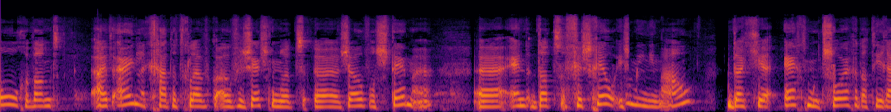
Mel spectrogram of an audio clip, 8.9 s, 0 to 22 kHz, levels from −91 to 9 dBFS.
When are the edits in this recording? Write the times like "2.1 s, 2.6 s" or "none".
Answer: 4.7 s, 5.2 s, 6.2 s, 7.1 s

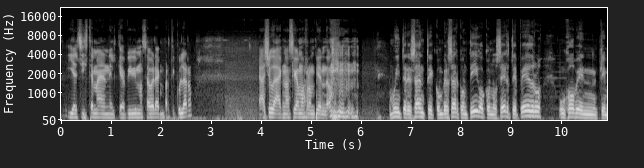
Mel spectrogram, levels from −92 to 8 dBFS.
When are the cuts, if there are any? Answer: 2.0 s, 4.0 s, 4.4 s, 6.6 s

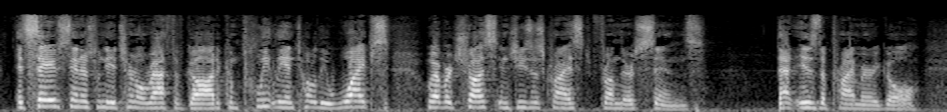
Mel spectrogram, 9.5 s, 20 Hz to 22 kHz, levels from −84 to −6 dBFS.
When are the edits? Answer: none

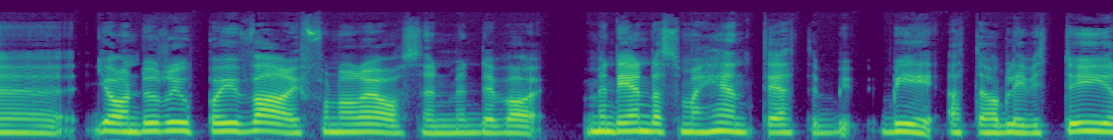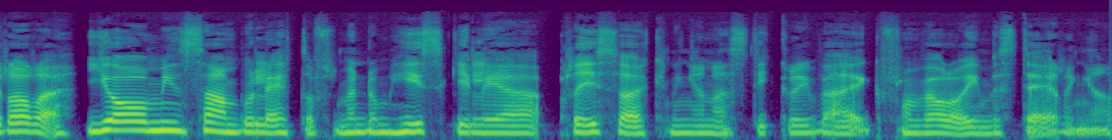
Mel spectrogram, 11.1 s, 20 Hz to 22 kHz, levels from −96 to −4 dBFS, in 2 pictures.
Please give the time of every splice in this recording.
6.0 s, 7.2 s

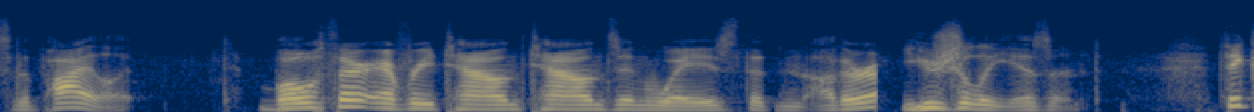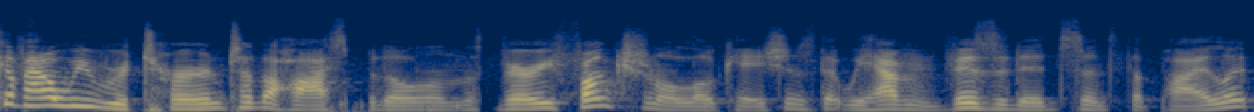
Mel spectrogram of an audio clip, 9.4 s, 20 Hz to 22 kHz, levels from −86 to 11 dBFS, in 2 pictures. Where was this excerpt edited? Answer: 2.0 s, 2.9 s, 3.3 s, 6.5 s

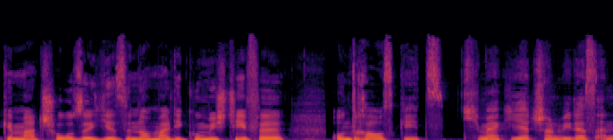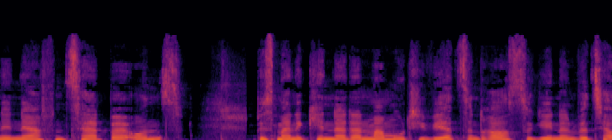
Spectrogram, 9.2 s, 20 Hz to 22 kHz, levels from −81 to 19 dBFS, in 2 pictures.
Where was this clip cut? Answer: 2.4 s, 6.4 s

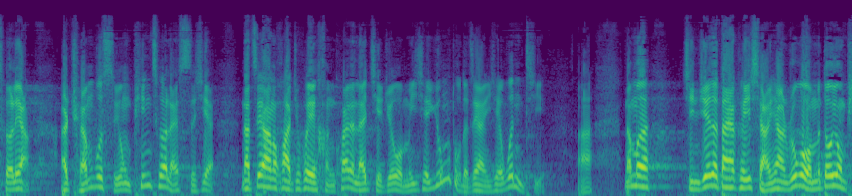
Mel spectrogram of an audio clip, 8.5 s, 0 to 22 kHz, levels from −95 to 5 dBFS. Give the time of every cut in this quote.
none

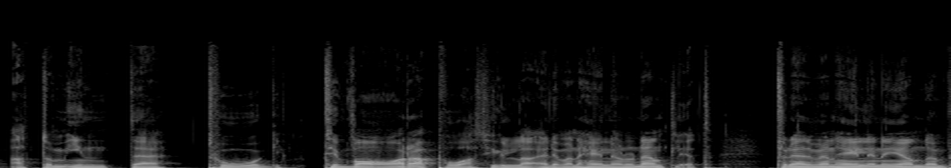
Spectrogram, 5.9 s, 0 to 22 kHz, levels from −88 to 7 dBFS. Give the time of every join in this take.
1.9 s

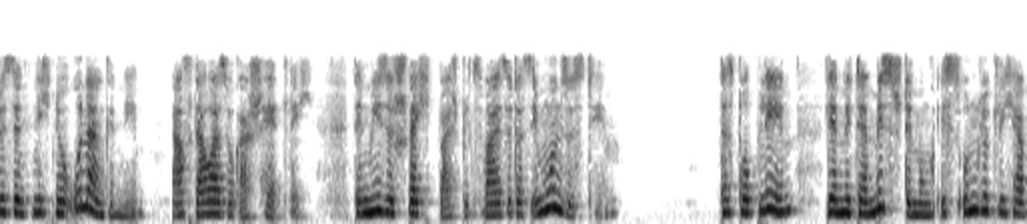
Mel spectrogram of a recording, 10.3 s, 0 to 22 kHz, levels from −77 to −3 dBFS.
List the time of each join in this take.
1.7 s, 4.0 s, 8.3 s, 9.3 s

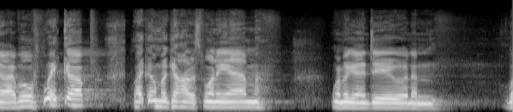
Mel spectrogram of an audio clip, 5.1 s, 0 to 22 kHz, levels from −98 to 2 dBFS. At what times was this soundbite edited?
1.2 s

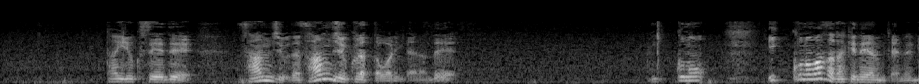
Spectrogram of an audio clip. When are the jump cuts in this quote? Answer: none

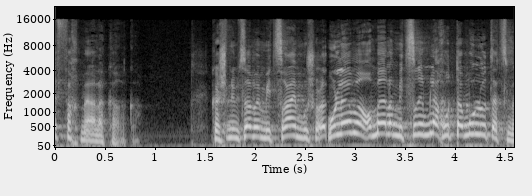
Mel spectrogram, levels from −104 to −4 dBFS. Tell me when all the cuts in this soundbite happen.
1.7 s, 2.7 s, 3.3 s

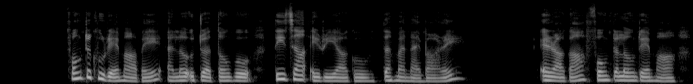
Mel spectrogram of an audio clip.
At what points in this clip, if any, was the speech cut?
none

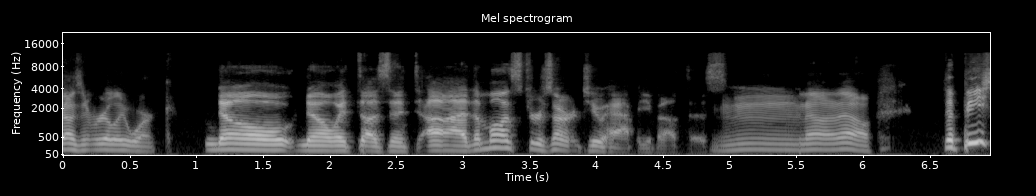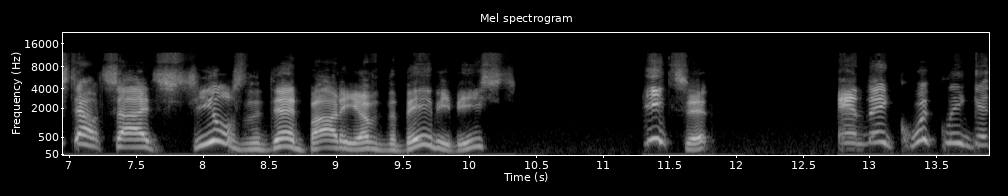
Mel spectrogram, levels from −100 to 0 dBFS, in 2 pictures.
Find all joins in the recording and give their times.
5.5 s

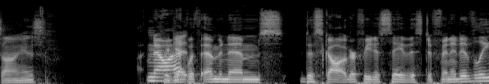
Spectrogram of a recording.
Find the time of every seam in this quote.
1.9 s, 2.9 s

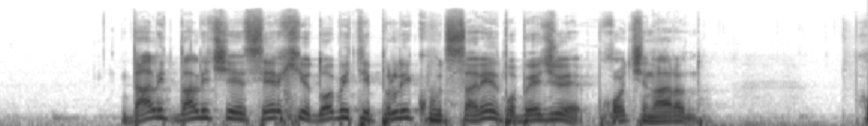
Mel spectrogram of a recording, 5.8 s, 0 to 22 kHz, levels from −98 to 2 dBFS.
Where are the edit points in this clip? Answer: 1.1 s, 3.0 s, 3.3 s

